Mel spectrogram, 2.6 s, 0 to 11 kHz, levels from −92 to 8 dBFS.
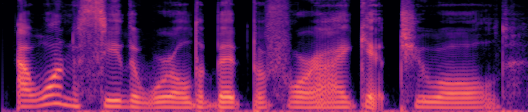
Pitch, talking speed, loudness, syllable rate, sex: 160 Hz, 295 wpm, -20 LUFS, 6.1 syllables/s, female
